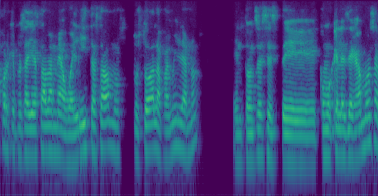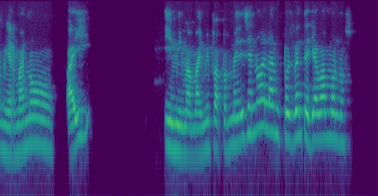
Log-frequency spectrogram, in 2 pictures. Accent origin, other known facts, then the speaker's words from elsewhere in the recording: Mexico City, Mexico; O sea, yo como chilango, güey, la neta, yo estoy acostumbrado al frío.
